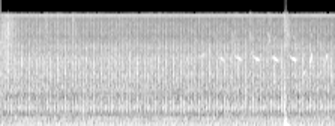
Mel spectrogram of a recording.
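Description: Isuzu Trooper's engine running steadily, with a single loud thump near the end.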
